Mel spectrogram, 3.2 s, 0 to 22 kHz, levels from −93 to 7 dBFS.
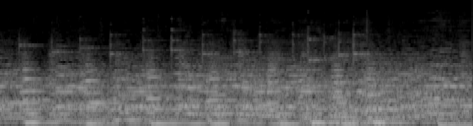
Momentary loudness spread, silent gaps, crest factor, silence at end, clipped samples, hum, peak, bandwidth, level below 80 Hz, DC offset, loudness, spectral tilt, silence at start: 2 LU; none; 14 dB; 0 s; under 0.1%; none; -18 dBFS; 11 kHz; -52 dBFS; under 0.1%; -33 LUFS; -7.5 dB/octave; 0 s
